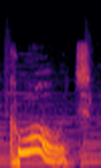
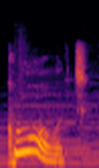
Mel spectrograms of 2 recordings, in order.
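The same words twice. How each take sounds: Both takes have the same delivery.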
